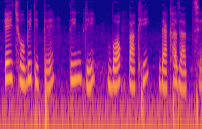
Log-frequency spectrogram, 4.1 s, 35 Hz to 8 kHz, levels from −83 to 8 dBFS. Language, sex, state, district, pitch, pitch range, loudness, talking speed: Bengali, female, West Bengal, Cooch Behar, 235 Hz, 215-275 Hz, -20 LUFS, 105 wpm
